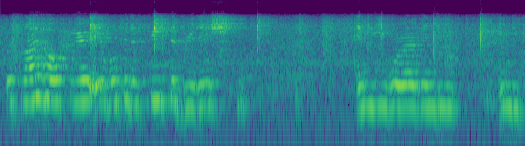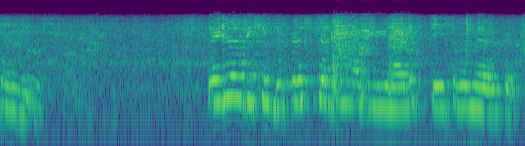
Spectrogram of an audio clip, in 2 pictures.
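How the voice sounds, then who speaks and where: Girl as a serious general, high voice, echoey room, dull sound. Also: noisy background, lightly acted. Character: commanding general, later first president, dutiful. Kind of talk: school history skit.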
